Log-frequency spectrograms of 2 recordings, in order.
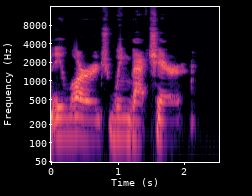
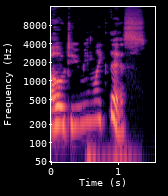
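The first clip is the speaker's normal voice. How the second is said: thin, airy, high, wispy voice; 8 semitones higher than usual. Storyteller voicing the figure across the desk, in a high, wispy voice. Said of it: "high, wispy voice".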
